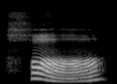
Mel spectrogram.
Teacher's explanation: you can feel how there's a sense of the tongue going back a little bit on the haw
